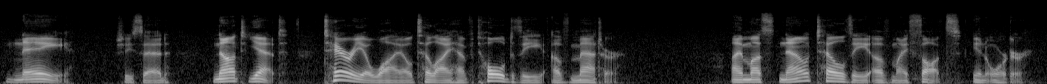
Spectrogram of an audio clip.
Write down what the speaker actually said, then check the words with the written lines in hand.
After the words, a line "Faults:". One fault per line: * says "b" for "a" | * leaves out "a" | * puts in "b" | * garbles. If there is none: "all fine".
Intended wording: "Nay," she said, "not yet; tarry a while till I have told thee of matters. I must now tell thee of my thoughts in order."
"Nay," she said, "not yet; tarry a while till I have told thee of matter. I must now tell thee of my thoughts in order."
Faults:
* says "matter" for "matters"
